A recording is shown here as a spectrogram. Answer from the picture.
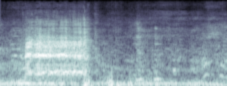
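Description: A sheep bleating once, a short call of just over half a second.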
